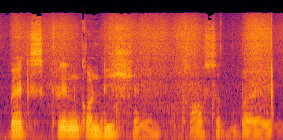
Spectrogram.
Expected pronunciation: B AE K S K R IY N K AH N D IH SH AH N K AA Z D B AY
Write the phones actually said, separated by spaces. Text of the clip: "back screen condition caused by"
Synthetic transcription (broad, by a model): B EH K S K R IY N K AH N D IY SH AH N K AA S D B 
